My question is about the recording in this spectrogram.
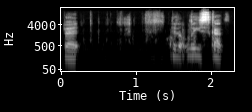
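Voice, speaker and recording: On a craft livestream, a woman with a lowish voice takes it slowly, keeping her intonation fairly even, with slight background noise. She talks informally to herself and viewers, thinking aloud through each step while working with her materials.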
